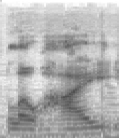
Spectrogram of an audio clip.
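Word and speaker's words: Blåhaj: I want a Blahaj, which turns out is pronounced Blowhai, since the Swede said it.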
